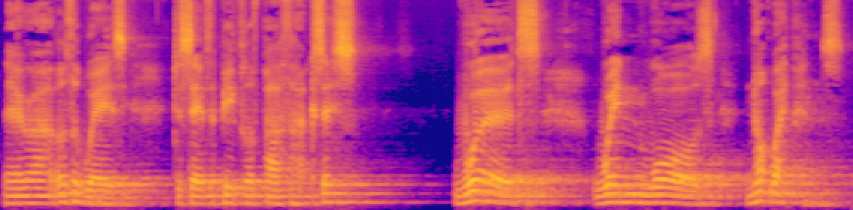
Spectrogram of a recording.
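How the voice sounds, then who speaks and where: An actor playing a moral, commanding time-travelling alien hero in a sci-fi audio drama, with earnest, dramatic phrasing. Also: male voice, mid-range voice, slow, dark tone, lightly acted. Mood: solemn, reproachful. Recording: long reverberant hall, music behind.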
